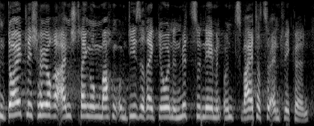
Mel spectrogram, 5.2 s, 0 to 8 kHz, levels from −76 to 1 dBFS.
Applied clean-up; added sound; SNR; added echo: none; none; none; none.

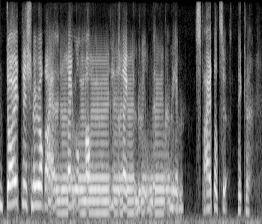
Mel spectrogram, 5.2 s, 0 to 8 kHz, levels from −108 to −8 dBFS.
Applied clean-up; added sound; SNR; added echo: neural diffusion model UNIVERSE++.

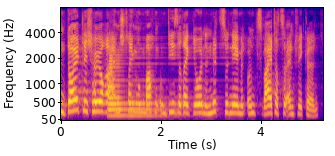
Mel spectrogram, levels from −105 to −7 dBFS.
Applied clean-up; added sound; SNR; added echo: neural mask model DeepFilterNet 3.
